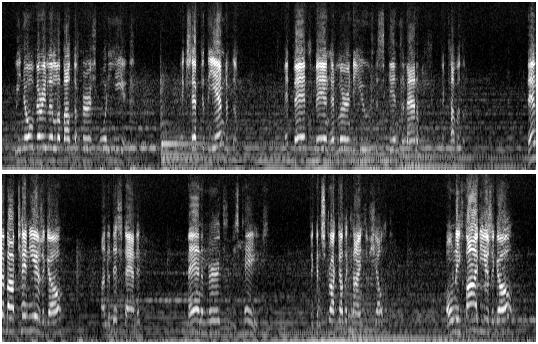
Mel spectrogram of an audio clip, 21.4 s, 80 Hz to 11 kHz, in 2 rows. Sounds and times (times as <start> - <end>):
Music: 0.0 - 21.3
Narration, monologue: 0.0 - 21.3
Male speech, man speaking: 0.3 - 2.6, 3.6 - 4.8, 5.7 - 9.3, 10.5 - 11.9, 12.7 - 13.5, 14.4 - 16.0, 16.9 - 18.5, 19.6 - 21.0.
